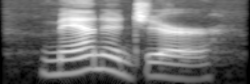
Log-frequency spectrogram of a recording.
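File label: "manager", English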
